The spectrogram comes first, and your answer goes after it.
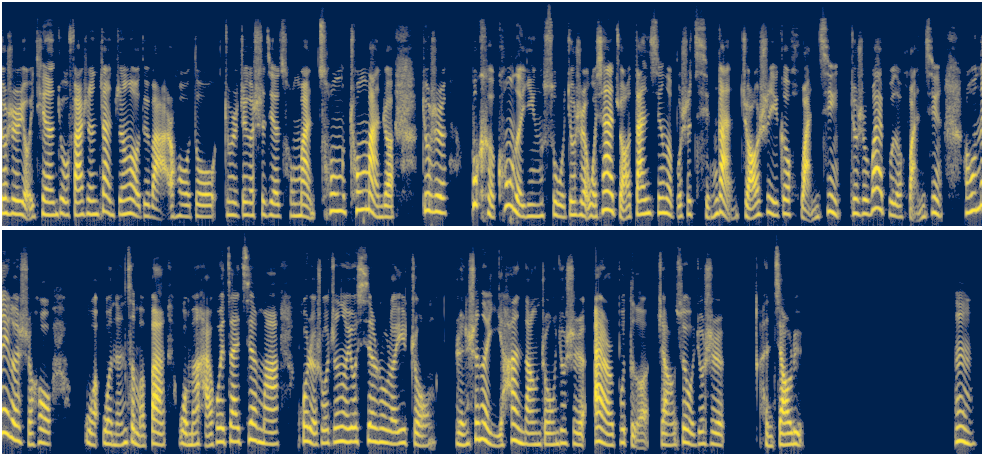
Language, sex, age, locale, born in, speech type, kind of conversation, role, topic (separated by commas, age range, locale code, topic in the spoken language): Chinese, female, 30-34, zh-CN, China, conversation, advice, user, 我该如何适应生活中的变化带来的不确定和焦虑？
